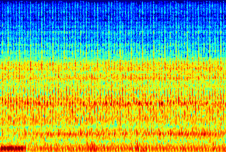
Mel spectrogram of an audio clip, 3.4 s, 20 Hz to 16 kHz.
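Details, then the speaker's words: Isuzu Panther diesel after repair, warm at 79 °C: quick, even idle clatter with no stumbles or misses; oil filler check shows no smoke, engine normal. "Jadi sudah oke juga ini kondisinya. mesin rata. Nggak ada asap, normal."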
